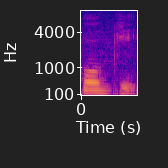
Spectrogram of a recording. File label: "hogii", Hindi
